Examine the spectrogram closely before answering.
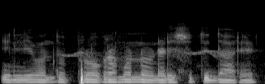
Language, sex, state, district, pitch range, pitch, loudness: Kannada, male, Karnataka, Koppal, 100-110 Hz, 105 Hz, -24 LUFS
